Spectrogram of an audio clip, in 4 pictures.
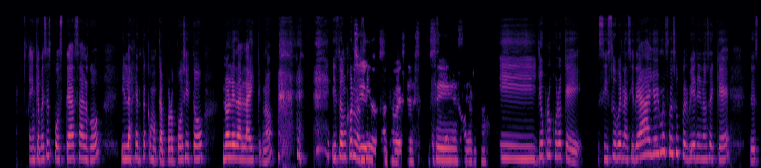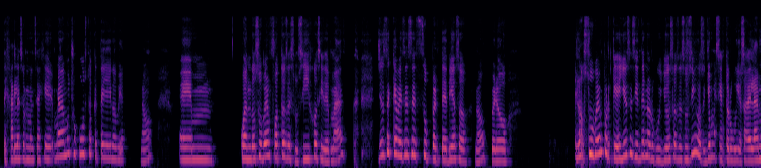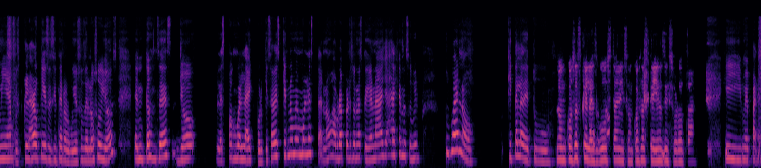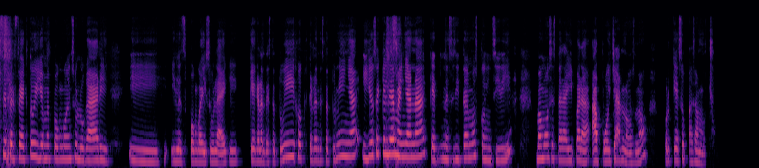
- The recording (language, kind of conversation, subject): Spanish, podcast, ¿Cómo creas redes útiles sin saturarte de compromisos?
- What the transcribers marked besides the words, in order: chuckle; unintelligible speech; chuckle; other background noise; laugh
